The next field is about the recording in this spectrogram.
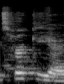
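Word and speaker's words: Türkiye: And that country is, dun, dun, dun, we're going to Turkey, or as they say, Turkey. That's the correct pronunciation, okay?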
